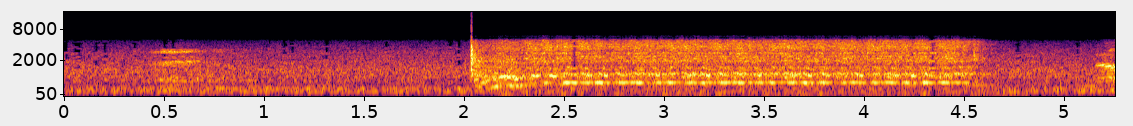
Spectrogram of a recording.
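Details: 1972 Triumph TR6 after reassembly, battery charged, ground cable moved from frame to block to cure slow cranking: starter now spins briskly and evenly, about four compression pulses a second, no drag; healthy cranking.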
